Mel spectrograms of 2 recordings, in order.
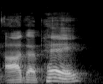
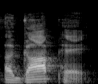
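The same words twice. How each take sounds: First: "agape" stressed on the final syllable, ah-gah-PAY; stress at the end. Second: "agape" stressed in the middle, ah-GAH-pay; stress on middle syllable. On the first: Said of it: "put the stress at the end". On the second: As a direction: put the weight on the GA of "agape". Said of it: "It's actually here". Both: Shown as a demonstration.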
